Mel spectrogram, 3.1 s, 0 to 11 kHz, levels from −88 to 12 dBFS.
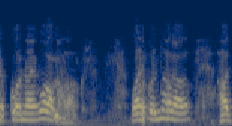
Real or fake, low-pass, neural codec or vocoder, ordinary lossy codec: fake; 7.2 kHz; codec, 16 kHz, 16 kbps, FunCodec, trained on LibriTTS, 50 frames a second; none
